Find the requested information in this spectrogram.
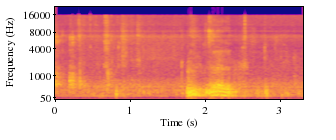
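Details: Two-month-old puppies indoors, playing with their first squeaky toy; a short, low rumbling growl swells for about half a second, with scuffling paws and small rustles around it in a small room.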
